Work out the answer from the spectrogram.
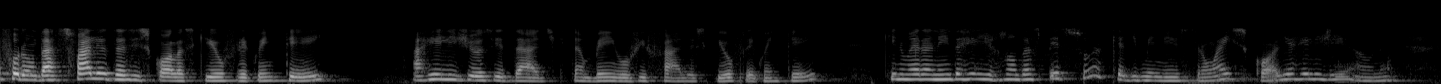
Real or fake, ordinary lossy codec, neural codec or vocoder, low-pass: real; none; none; 5.4 kHz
